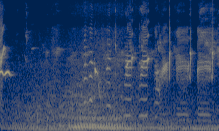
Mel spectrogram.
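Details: Javan myna copying heard sounds such as frog, duck, speech and coughing: a brief whistle, then a string of squeaky, nasal repeated notes with rich overtones, over faint background rumble.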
